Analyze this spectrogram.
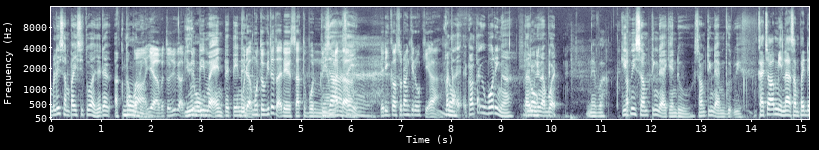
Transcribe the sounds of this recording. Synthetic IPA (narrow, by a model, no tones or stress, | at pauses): bəlesampajisit̪uad͡ʒadiakut̪abɔjabət̪ʊld͡ʒuɡakulbimajɛnt̪ət̪enəndaʔmõt̪okit̪at̪aʔadəsat̪ubʊnbis̬aasaaid͡ʒadikawsoɾaŋkiɾəokeahkat̪akalaot̪aʔɡubɔɾɪŋah̪abuninaʔbuat̪̚ | nɛvə | ɡ̥ifmisãmt̪ɪŋdaajkɛndusamt̪ɪŋdajmɡud̚wiθkat͡ʃaaminlasampajdi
